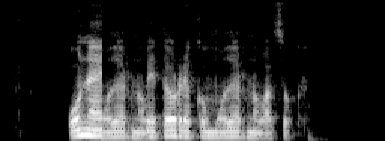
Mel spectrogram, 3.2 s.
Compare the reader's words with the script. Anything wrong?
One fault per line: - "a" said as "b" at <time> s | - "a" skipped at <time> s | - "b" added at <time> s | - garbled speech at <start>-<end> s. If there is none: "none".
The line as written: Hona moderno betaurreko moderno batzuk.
none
